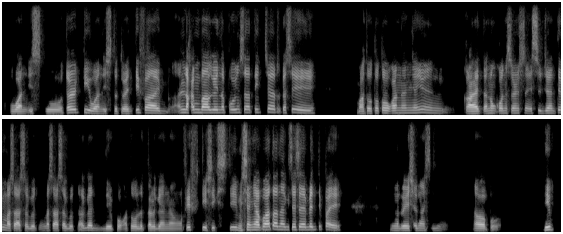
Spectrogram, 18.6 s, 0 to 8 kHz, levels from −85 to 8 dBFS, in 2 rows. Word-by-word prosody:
1 135 0 +2
is 140 - -5
to 130 -2 -3
30, 205 0 +2
1 155 -3 +1
is 140 - -6
to 155 - -5
25. 170 +4 +2 0.3
Ang 205 - -1
laking 200 0 +5
bagay 195 0 +6
na 200 +1 -3
po 205 0 -2
'yon 215 - -7
sa 205 0 0
titser 220 +1 -2
kasi 190 -3 -1 0.7
matututukan 170 +3 0
na 175 0 -6
niya 180 0 -5
'yon. 185 -5 -6 0.3
Kahit 150 +1 +7
anong 165 +1 -1
concerns 165 0 -2
ng 160 -2 -4
estudyante 165 +2 -2
masasagot 140 -4 -1
at 125 - -19
masasagot 140 0 -3
agad 165 0 -1
'di 135 0 -2
po - - -7
katulad 135 -2 -5
talaga 135 0 -2
ng 130 -1 -9
50, 335 - -2
60. 180 - -3
Minsan 175 +4 0
nga 180 - +8
po 200 - +4
'ata 210 +2 +6
nag-se-seventy 195 0 +1
pa, - - +2
eh. - - -1 0.8
'Yong 150 -1 -6
ratio 150 0 +2
ng 150 - -3
estudya 145 -1 -15 0.5
opo. 140 - +1 0.7
Dib 370 +2 +5
170 Hz, 160 wpm, -25 LUFS, 145-195 Hz, 0.8 s, nga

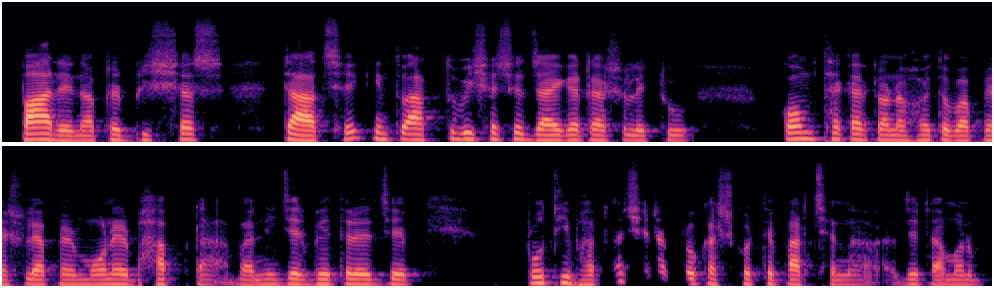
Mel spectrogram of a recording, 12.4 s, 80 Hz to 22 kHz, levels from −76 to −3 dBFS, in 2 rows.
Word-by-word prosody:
পারেন, 160 -5 +8
আপনার 140 +2 -2
বিশ্বাসটা 160 +3 -2
আছে। 135 - -9 0.2
কিন্তু 175 -2 -2
আত্মবিশ্বাসের 170 +1 -2
জায়গাটা 145 0 +3
আসলে 140 0 -4
একটু 140 +1 -7 0.7
কম 175 +1 +6
থাকার 160 -2 +1
কারণে 145 -2 +2
হয়তোবা 140 0 0
আপনি 135 - -8
আসলে 140 +2 -2
আপনার 135 +1 -3
মনের 140 0 +2
ভাবটা 140 -1 -4 0.2
বা 130 - -2
নিজের 140 +1 0
ভেতরের 140 0 +2
যে 140 - +2 0.8
প্রতিভাটা 170 -5 -1
সেটা 165 - -8
প্রকাশ 150 -1 -1
করতে 150 0 -1
পারছেন 135 +1 -1
না, 130 - -10 0.3
যেটা 140 0 -4
আমার 130 0 -4
145 Hz, 145 wpm, -23 LUFS, 140-160 Hz, 0.8 s, পারেন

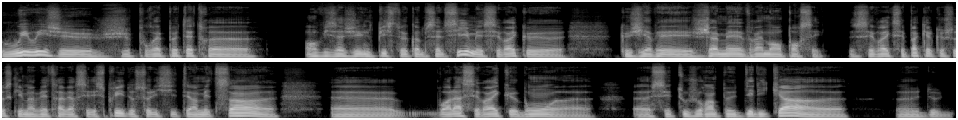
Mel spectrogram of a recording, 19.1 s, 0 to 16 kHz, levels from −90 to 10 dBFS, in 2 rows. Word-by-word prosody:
Oui, 105 +10 +6
oui, 155 +1 +7
je 90 -5 0 0.2
je 90 - -3
pourrais 95 +2 -3
peut-être, 105 +2 -1
heu, 85 -3 0 0.5
envisager 95 +1 -1
une 95 - +2
piste 95 0 -3
comme 90 0 -1
celle-ci, 105 - +2
mais 95 -10 +4
c'est 90 +2 -4
vrai 100 +3 +3
que 85 -7 -2 0.5
que 100 - -1
j'y 95 +3 +1
avais 90 -3 +2
jamais 100 +3 +3
vraiment 95 0 +1
pensé. 90 -1 -5 0.3
C'est 85 +4 -4
vrai 100 +1 +2
que - - -7
c'est - - -3
pas 120 - +1
quelque 110 -2 -2
chose 100 +1 -4
qui 105 - -2
m'avait 90 0 0
traversé 90 -1 -2
l'esprit, 110 +8 0
de 95 - -1
solliciter 90 0 -3
un 90 - +2
médecin, 95 0 +3 0.6
heu - - -5 0.6
heu, 70 -1 -8 0.3
voilà. 95 +6 +3
C'est 100 - -2
vrai 100 +2 +2
que 90 +2 -2
bon, 90 +1 +1
heu 75 -2 -6 0.5
heu, 80 +1 -3
c'est 90 +2 -3
toujours 100 0 -1
un 95 - +3
peu 95 +1 -1
délicat, 95 +3 +4
heu 80 -2 -2 0.5
heu, 85 0 -3
de 80 0 -6
95 Hz, 170 wpm, -23 LUFS, 85-100 Hz, 0.6 s, oui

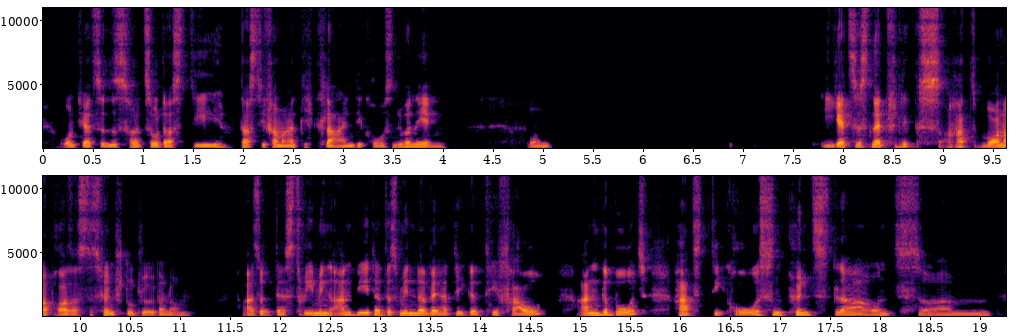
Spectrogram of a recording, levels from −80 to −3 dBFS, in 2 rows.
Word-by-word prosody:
Und 105 0 -3
jetzt 100 - +2
ist 100 - 0
es 105 +1 -2
halt 110 -1 -1
so, 110 - +3
dass 110 -1 0
die 105 0 0
dass 115 - +1
die - - -5
vermeintlich 105 -2 0
Kleinen 100 0 +1
die 115 +1 -4
Großen 105 +3 -7
übernehmen. 120 - +1 0.8
Und 95 -3 -4 2.7
Jetzt 115 +2 +5
ist 145 -3 -1
Netflix 145 +9 +2
hat 130 0 -3
Warner 125 0 +5
Bros. 100 0 +1 0.2
das - - -8
Filmstudio - - -1
übernommen. 100 0 -5 0.5
Also, - - 0
der - - -3
Streaminganbieter, 140 +6 +1
das 115 -3 -3
minderwertige 115 -3 +2
TV 110 -1 0 0.3
Angebot 145 - +2 0.3
hat - - +1
die 120 -1 -5
großen 140 +8 -1
Künstler 160 +3 0
und, 130 -4 -6
ähm, 115 -1 -7
115 Hz, 120 wpm, -26 LUFS, 105-140 Hz, 2.7 s, Jetzt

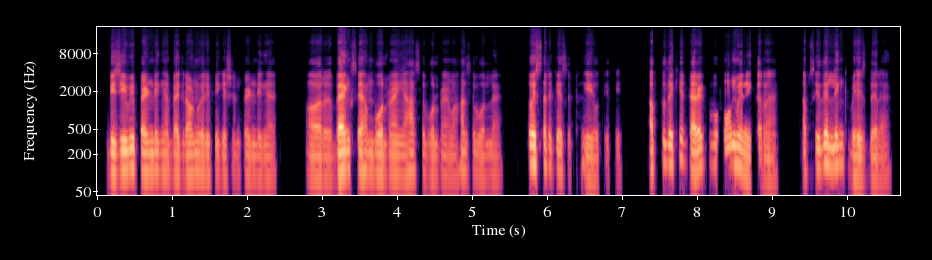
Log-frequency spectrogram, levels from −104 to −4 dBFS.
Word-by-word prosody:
BGP 115 +3 +5
pending 105 -1 +1
है 105 - -4
background 100 +1 -1
verification 100 0 -6
pending 95 -1 -7
है 90 0 -9 0.5
और 90 -1 -1
बैंक 110 +4 +8
से 115 - 0
हम 105 0 -2
बोल 100 -2 +1
रहे 100 0 -3
हैं 95 - -3
यहाँ 100 +3 -3
से 100 -1 -13
बोल 95 0 -7
रहे 95 0 -10
हैं 95 - -11
वहाँ 110 +4 -6
से 105 +1 -13
बोल 95 -1 -9
रहे 95 -1 -12
हैं 90 - -23 0.3
तो 140 - +8
इस 135 - +4
तरीके 125 -3 -2
से 95 - -18
ठगी 95 -2 -6
होती 85 0 -10
थी। - - -20 0.4
अब - - +1
तो 150 - -2
देखिए 140 +4 +1
डायरेक्ट 120 +4 +4
वो 140 - -4
फ़ोन 130 +3 +4
भी 130 - +4
नहीं 100 -4 +1
कर 85 - -4
रहे 85 -1 -6
हैं 85 - -13 0.3
अब - - -6
सीधे 130 +4 +3
लिंक 130 +1 +1
भेज 95 -2 -1
दे 90 - -2
रहे 85 -1 -10
है। 95 - -17
100 Hz, 275 wpm, -25 LUFS, 95-110 Hz, 0.5 s, बैंक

